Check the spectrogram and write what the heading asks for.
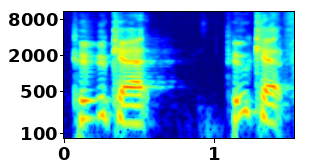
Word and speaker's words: Phuket: Now it's Phuket, for anyone that is not aware, but often mispronounced.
